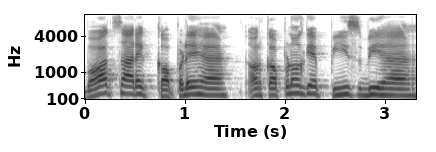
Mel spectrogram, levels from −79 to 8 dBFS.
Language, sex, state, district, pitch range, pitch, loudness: Hindi, male, Jharkhand, Garhwa, 180-210 Hz, 190 Hz, -16 LUFS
